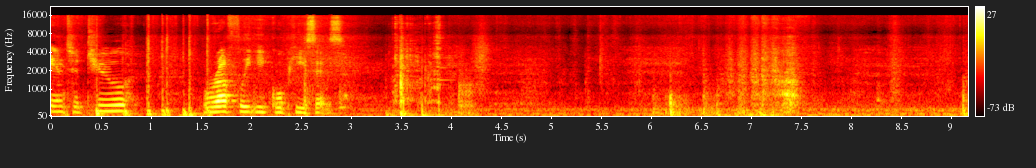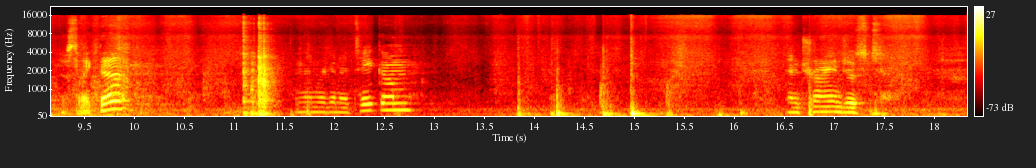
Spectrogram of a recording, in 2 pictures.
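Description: Hands knead and pat soft dough.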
